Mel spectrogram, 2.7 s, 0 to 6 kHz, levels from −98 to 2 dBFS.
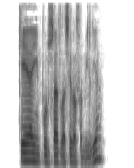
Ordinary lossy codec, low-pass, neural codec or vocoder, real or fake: MP3, 48 kbps; 5.4 kHz; none; real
